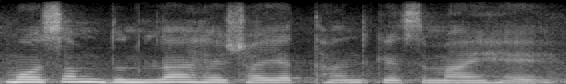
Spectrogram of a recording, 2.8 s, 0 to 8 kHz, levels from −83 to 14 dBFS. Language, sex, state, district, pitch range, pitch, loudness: Hindi, female, Arunachal Pradesh, Lower Dibang Valley, 195-230 Hz, 210 Hz, -13 LUFS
